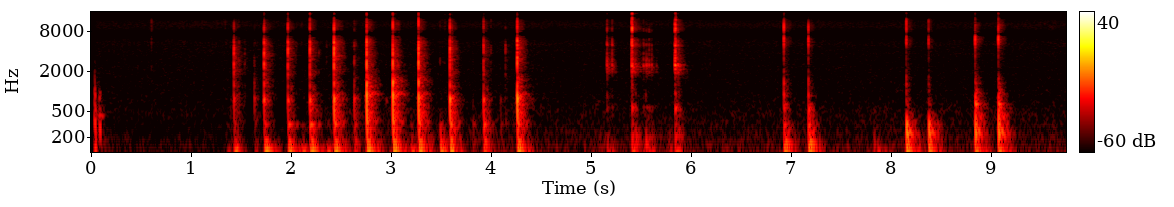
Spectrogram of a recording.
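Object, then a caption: Plastic slime container. Fingertips and nails, on fingers wearing rings, tap and scratch the lid of a small, closed, full, rectangular clear plastic slime tub with a printed 'Cheese Slime' label on the lid. Quick runs of dull, low, thumpy taps each carry a short bright click and die away almost at once, with brief pauses between the bursts.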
